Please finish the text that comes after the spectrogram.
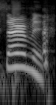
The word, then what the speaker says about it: Sermon: No, I said Sherman. He said, nigga, it's Sermon.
